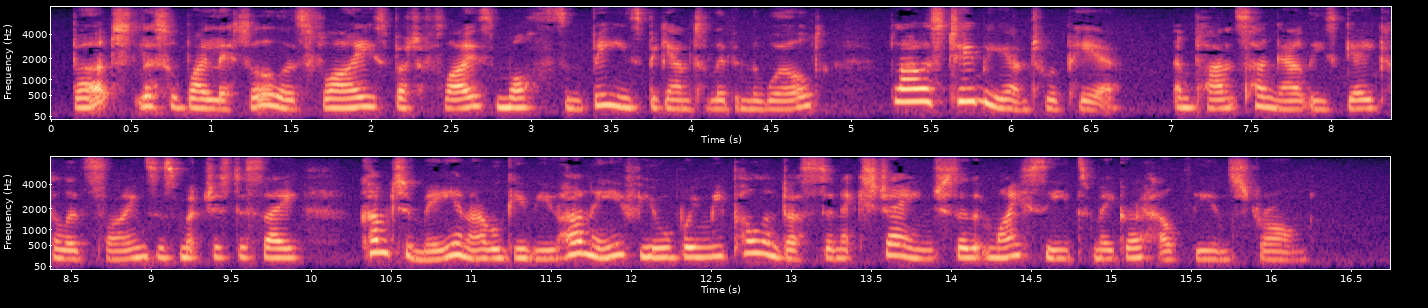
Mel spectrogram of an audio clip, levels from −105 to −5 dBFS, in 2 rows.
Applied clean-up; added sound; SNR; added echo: none; none; none; none.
